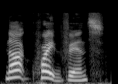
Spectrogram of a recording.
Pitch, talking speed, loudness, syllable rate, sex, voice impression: 240 Hz, 150 wpm, -17 LUFS, 5.0 syllables/s, female, feminine, very adult-like, slightly powerful, slightly cool, intellectual, slightly strict, slightly sharp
